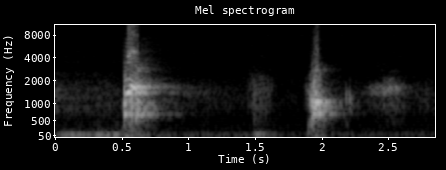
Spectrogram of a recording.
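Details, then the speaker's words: Adult man with severe Tourette syndrome, tics since about age 10, speaking at a press conference: two abrupt, loud, bark-like involuntary vocal tics about 1.4 seconds apart. "growing up with tourette's syndrome was really difficult um i first started um with these ticks when i was around 10 years old and i immediately knew that i was different"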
